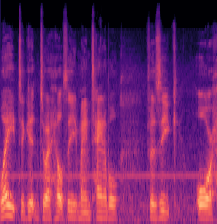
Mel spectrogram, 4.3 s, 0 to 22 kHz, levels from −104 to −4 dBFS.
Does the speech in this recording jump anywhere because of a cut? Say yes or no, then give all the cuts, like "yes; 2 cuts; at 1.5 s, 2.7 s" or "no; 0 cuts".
no; 0 cuts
